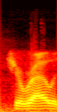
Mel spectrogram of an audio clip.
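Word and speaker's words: Gerow: A lot of people have a hard time pronouncing my last name. I hear so many pronunciations that I can't even keep track of all of them myself, but it's properly pronounced Giroux. It's G-E-R-O-W.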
